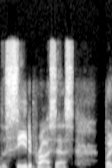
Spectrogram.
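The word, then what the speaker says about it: SEAD: called um that we developed it's called the seed process but it's spelled s-e-a-d exceed and it stands for strategic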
